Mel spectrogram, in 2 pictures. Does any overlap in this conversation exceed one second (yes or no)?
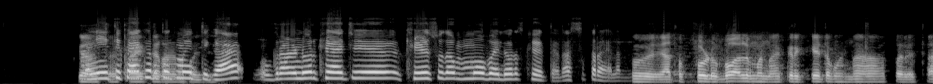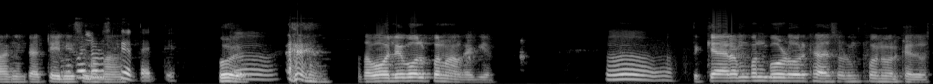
no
